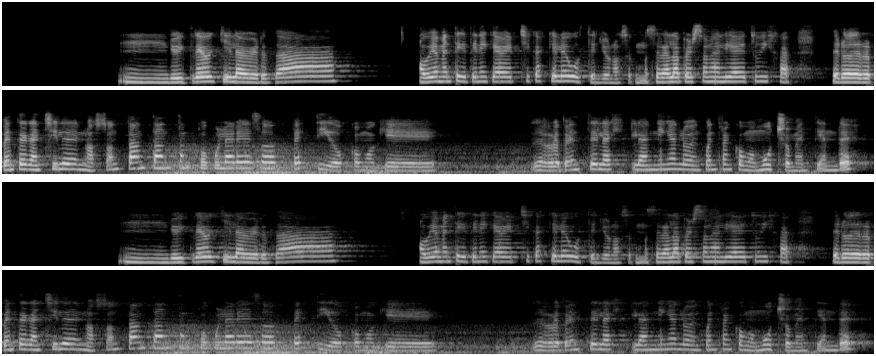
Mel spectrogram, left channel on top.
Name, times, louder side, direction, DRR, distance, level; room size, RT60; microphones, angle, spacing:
voice 1, 1.2-3.4 4.2-13.1 14.0-17.3, left 4 dB, 85° left, 17 dB, 0.7 m, -21 dB
Thunder / Rain, 8.6-16.9, equal, 20° left, 3.4 m, -33 dB
27.5 x 14.5 x 7.7 m, 1.0 s
head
